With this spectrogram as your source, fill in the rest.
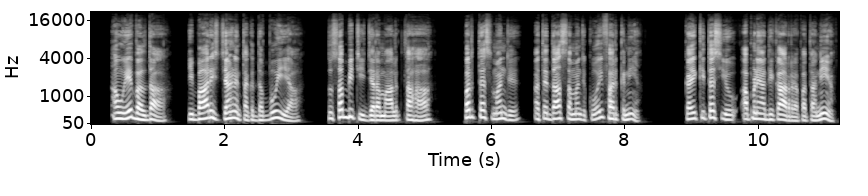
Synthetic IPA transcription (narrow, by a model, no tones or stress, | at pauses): ɐũeːbɐld̪a | kibaːɾɪs̬d͡ʒɛːɦɽ̃ɛt̪ɐkd̪ɐbuia | sosɐbit͡ʃiːd͡ʒaɾamaːlək̚t̪aɦa | pɐɾt̪ɛːsmɐ̃nd͡ʒ | ɐt̪ɛd̪aːsamɐ̃nd͡ʒkoːipʰɐɾəknĩaː | kɐjokit̪ɐsɪjoʔɐp̬ɽ̃eɐd̪ʱɪkaːɾɾapɐt̪anĩaː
